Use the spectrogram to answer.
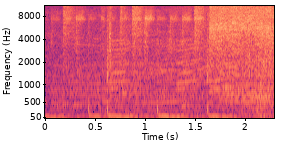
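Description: A race car's tires squeal as it nearly leaves the track in a racing video game. The engine snarl is loud and continuous, with several quick falling pitch drops over the squeal.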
